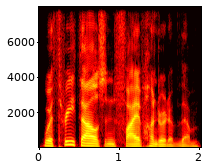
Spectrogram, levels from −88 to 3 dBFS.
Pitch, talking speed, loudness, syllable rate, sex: 115 Hz, 235 wpm, -19 LUFS, 6.3 syllables/s, male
